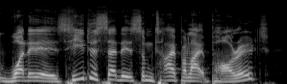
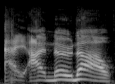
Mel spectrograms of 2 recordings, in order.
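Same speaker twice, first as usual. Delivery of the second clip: usual speaking voice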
